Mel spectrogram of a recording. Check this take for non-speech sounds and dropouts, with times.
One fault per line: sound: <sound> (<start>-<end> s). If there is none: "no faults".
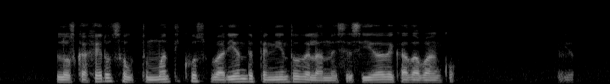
sound: laugh (5.6-5.7 s)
